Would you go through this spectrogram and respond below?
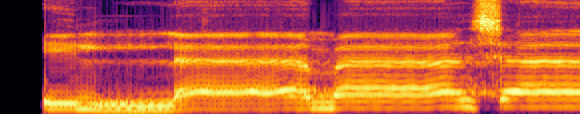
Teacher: এই লামকে ল বলে পড়তে হবে, অর্থাৎ মোটা করে পড়তে হবে, কারণ আল্লাহ শব্দের আগের হরফে জবর অথবা পেশ হইলে এই লামকে ল অর্থাৎ মোটা করিয়া পড়িতে হয়।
